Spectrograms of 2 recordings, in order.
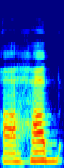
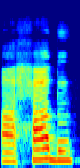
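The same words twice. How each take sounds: First: The final consonant stops with no bouncing vowel. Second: The final consonant bounces with a short vowel. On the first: The speaker calls it wrong. "ऐसे नहीं पढ़ना" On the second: The speaker calls it right. "आधे पेश की आवाज़ के साथ पढ़ना है"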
